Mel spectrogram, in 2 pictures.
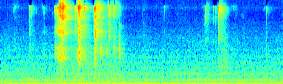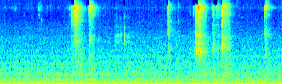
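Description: Snow crab leg shells cracked and snapped apart by hand. A loud cluster of sharp cracks comes about a second in, followed by scattered smaller cracks and crackles, all over a steady low hum.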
